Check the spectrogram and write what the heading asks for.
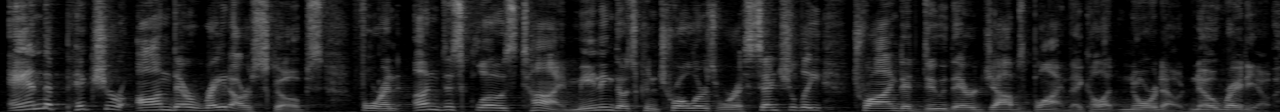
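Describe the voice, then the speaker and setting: An American aviation correspondent delivers a live news report, his pitch swinging in lively arcs as he explains things. He speaks at a moderate pace with few pauses, and his phrasing is punchy and emphatic.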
